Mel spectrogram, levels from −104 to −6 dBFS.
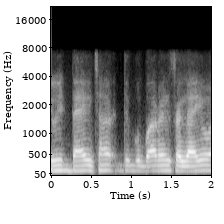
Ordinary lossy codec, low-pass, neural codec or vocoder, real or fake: Opus, 16 kbps; 7.2 kHz; codec, 16 kHz, 0.5 kbps, X-Codec, HuBERT features, trained on general audio; fake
